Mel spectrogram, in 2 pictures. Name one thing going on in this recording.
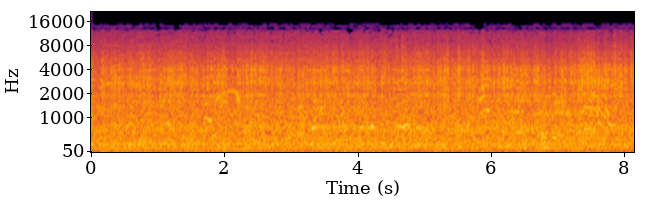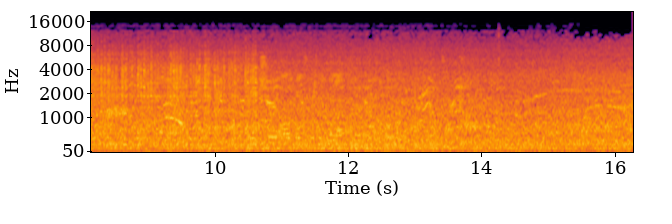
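Rushing water roars steadily down a channel.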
